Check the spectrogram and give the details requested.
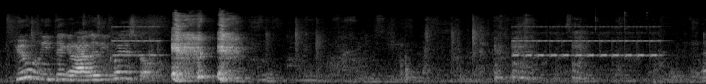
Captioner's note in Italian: squillo di sveglia telefonica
